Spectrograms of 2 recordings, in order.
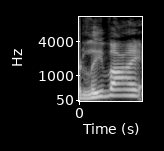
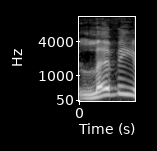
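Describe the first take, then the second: First: Levi said as "LEE-vye"; unsure pronunciation. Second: Levy said as "LEV-ee"; short first vowel in Levy, ending in "ee"; unsure pronunciation. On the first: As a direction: end Levi on a long "eye" sound. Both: Shown as a demonstration. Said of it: "how to pronounce his last name".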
